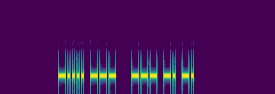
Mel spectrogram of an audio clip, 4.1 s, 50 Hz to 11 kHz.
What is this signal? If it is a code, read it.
Morse code, heard as a keyed tone, about 34 wpm, 700 Hz. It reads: 6O ONN
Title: Winter Field Day Exchanges Encore 35wpm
